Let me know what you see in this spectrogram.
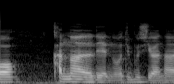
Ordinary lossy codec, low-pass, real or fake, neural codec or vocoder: none; 7.2 kHz; real; none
